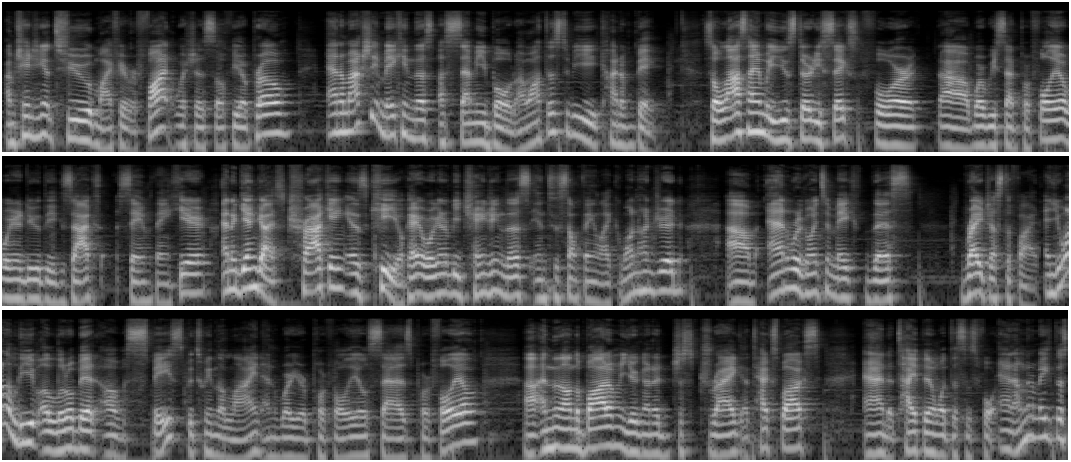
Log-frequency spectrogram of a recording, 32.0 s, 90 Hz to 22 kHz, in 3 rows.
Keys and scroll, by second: 18.5 ctrl+a, 28.8 ctrl+alt+shift+a, 31.3 ctrl+a, 31.3 typing.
